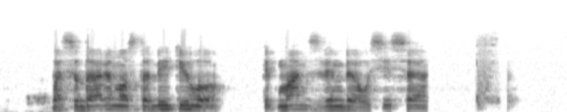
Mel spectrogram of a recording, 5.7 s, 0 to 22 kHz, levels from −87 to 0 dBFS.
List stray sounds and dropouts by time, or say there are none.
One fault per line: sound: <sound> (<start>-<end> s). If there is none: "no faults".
sound: cough (4.7-5.0 s)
